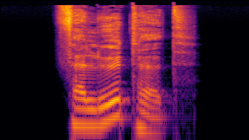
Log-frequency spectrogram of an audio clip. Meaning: past participle of verlöten
- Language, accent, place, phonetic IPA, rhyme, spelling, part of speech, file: German, Germany, Berlin, [fɛɐ̯ˈløːtət], -øːtət, verlötet, verb, De-verlötet.ogg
